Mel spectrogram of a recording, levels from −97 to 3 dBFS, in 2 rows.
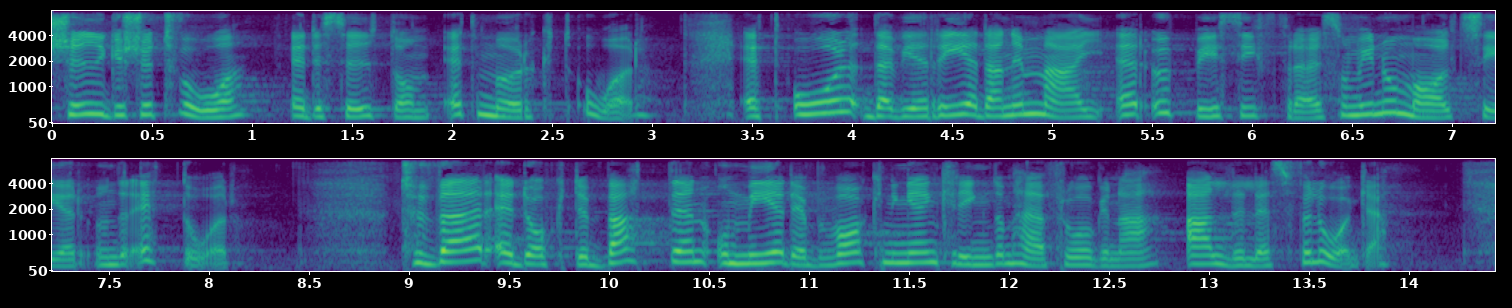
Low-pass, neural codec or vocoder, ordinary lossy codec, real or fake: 7.2 kHz; none; none; real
